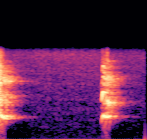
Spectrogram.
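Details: Border Collie from Manchester, UK, counting by barking on command, answering the spoken number two: two short, sharp barks about one and a half seconds apart, with a quiet steady background hiss.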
